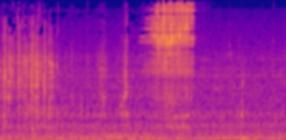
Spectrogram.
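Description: Plastic screw cap of a small juice-shot bottle being twisted open: a run of quick clicks during the first second as the seal ring breaks, then a short hiss a little past halfway.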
